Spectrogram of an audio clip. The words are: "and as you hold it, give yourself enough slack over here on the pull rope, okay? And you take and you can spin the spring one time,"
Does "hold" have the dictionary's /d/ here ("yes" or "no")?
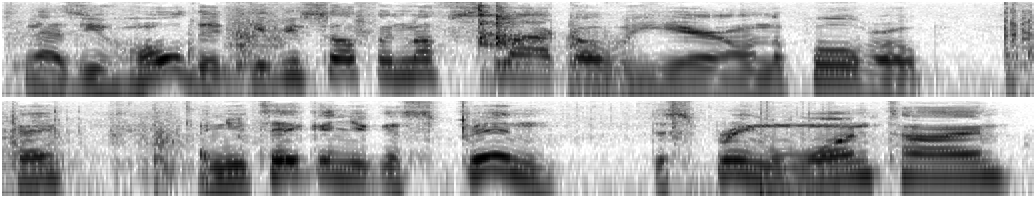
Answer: yes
